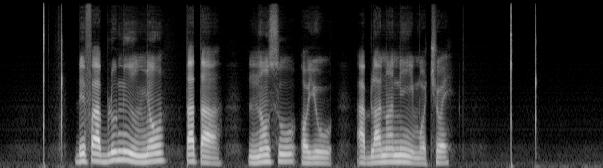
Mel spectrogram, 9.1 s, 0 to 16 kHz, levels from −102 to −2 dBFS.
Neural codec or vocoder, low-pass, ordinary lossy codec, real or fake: autoencoder, 48 kHz, 32 numbers a frame, DAC-VAE, trained on Japanese speech; 14.4 kHz; none; fake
